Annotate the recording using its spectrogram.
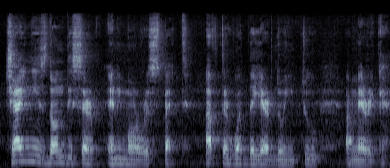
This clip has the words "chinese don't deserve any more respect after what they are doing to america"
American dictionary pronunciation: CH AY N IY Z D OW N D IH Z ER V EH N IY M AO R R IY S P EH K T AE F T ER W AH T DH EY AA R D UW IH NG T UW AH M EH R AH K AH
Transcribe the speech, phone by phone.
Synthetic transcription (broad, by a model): CH AY N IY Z D OW N D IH S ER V EH N IY M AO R R IY S P EH K T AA F T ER W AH T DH EY AA R D UW IH NG T UW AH M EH R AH K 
